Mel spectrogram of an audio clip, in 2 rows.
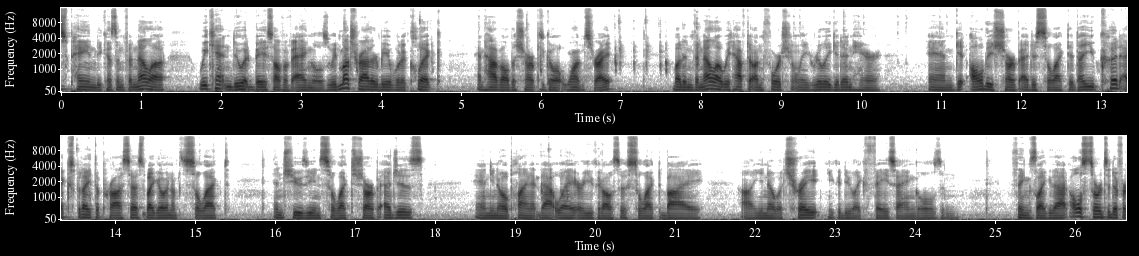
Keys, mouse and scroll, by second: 2.5-3.0 middle drag, 3.5 Tab, 3.9-4.2 middle drag, 4.5 q, 5.8 Tab, 7.0 ctrl+z, 7.3 ctrl+z, 7.9 Tab, 8.4 middle click, 9.0 click, 9.4 middle click, 10.4 shift+click, 11.4 middle drag, 12.6-13.3 middle drag, 13.5 alt+a, 13.7 middle drag, 14.9-16.9 drag, 18.0-19.0 middle drag, 19.3 ctrl+z, 20.0-26.3 drag.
